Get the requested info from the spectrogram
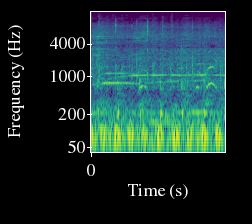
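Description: Hardcore band playing live and loud: pounding drums and bass under held, bending distorted guitar notes.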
